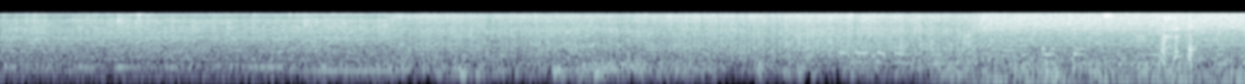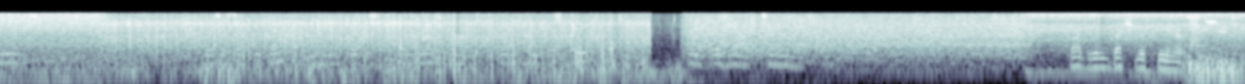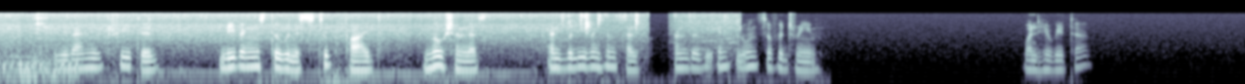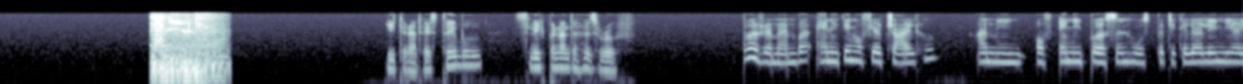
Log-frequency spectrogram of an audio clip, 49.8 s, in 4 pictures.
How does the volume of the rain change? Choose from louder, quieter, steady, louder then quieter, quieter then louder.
louder then quieter.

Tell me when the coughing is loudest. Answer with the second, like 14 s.
39 s.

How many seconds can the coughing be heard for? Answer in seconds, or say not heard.
4 s.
